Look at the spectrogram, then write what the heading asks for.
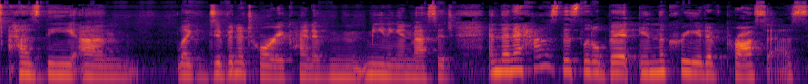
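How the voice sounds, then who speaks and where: This woman's voice sits fairly low in pitch. She talks at a moderate pace with ordinary pitch variation. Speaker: tarot and oracle content creator. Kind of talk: casual monthly review vlog. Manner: halting, many fillers and repeats.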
